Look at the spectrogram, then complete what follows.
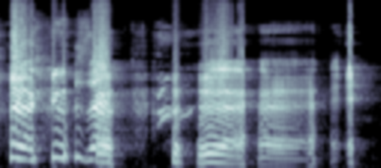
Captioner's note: laughing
